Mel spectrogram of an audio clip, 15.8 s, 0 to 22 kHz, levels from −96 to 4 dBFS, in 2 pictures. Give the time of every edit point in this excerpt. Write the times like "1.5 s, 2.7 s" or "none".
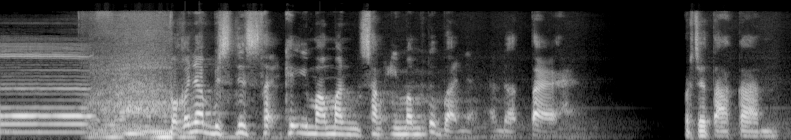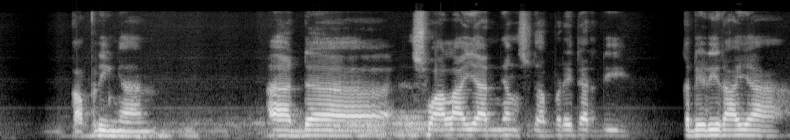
0.9 s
